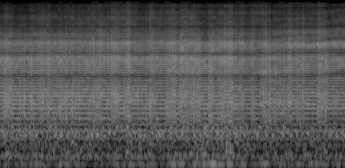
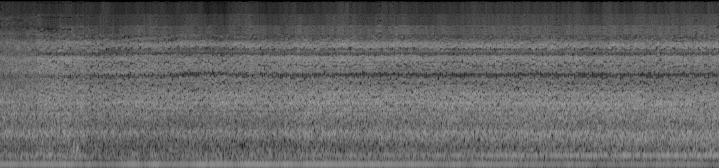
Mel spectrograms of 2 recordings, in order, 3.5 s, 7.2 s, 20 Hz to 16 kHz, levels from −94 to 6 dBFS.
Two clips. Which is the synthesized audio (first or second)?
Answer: first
